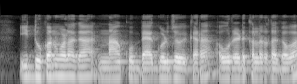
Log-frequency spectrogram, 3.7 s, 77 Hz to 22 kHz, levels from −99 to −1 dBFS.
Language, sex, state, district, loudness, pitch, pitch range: Kannada, male, Karnataka, Bidar, -19 LUFS, 115 Hz, 115-130 Hz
